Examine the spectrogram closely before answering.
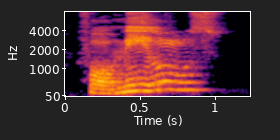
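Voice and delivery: high, loud, very slow; drawn-out doubtful madam; haughty Madame Mantalini. Acted. Madam responds to Ralph's assurance, high haughty drawl.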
